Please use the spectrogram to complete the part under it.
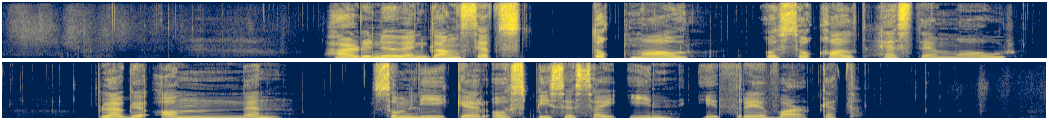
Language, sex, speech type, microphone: Norwegian, female, read, Shure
